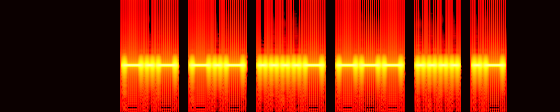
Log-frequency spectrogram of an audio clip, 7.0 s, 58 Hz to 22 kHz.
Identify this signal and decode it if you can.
Morse code, heard as a keyed tone, about 17 wpm, 700 Hz. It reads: KK4OHA
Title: USA Call Signs - 6 Characters - Repeated 3x - 17wpm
